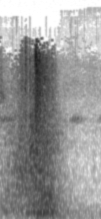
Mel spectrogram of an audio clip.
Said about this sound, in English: Elk slid the van door closed and sat next to Macy on the seat in front of me.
